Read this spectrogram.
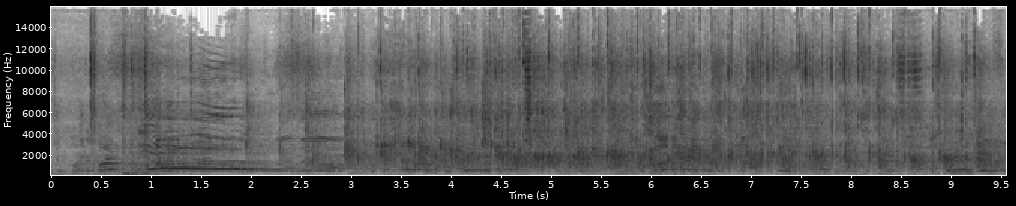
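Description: Spectators cheer and clap loudly.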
